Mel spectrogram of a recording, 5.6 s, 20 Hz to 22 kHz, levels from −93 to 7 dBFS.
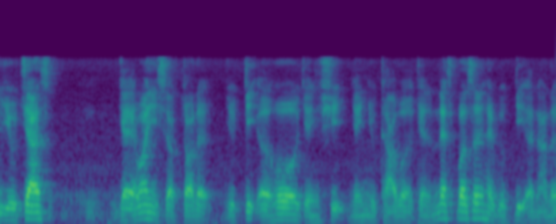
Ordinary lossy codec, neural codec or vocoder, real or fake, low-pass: none; none; real; none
